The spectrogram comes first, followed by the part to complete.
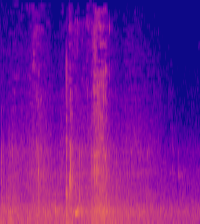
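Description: Faint rustling of a plastic shipping bag and soft sloshing of the water inside it as it is lifted out of a styrofoam box, with a few small crinkles in the first second, then fading away.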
